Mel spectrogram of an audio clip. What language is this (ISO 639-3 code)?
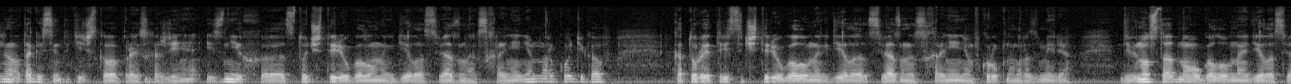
rus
